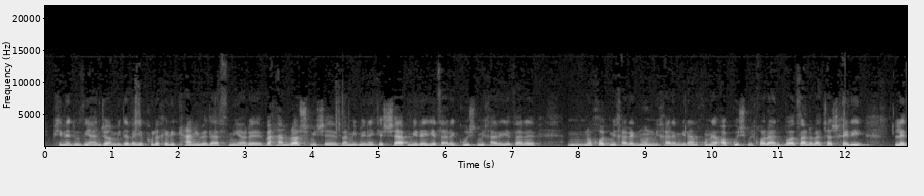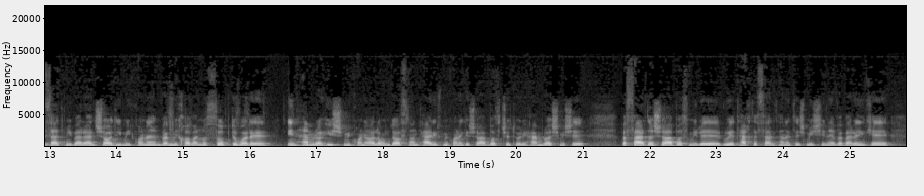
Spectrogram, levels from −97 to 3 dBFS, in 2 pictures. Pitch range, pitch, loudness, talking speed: 125-150 Hz, 135 Hz, -26 LUFS, 170 wpm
